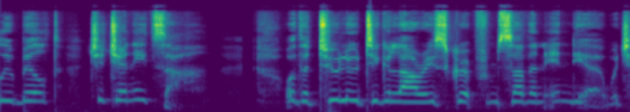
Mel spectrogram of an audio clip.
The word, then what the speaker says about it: Tulu Tigalari: of the people who built Chichanita or the Tulu Tigalari script from southern India which has this beautiful intricate structure. By the way, I practiced that pronunciation. Tulu tigar alri.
